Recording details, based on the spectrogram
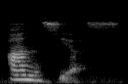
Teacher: en ansias, cuando escuchamos la sílaba sias, la mayor fuerza de voz la tiene A. No es ansías, es ansias.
